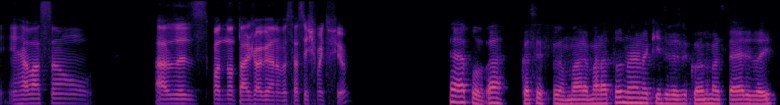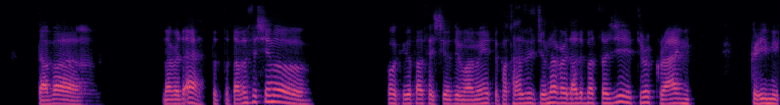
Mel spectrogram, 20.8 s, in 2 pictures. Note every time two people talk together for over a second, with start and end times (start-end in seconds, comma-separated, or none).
none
